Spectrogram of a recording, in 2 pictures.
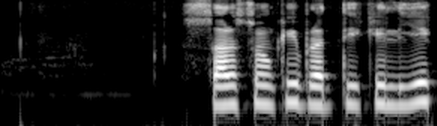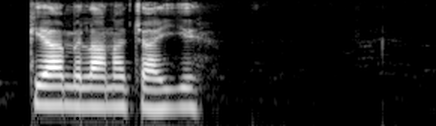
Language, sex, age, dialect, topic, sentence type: Hindi, male, 51-55, Kanauji Braj Bhasha, agriculture, question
